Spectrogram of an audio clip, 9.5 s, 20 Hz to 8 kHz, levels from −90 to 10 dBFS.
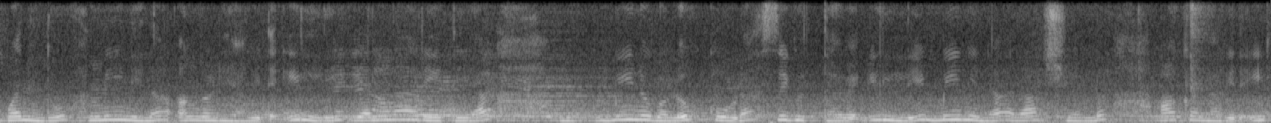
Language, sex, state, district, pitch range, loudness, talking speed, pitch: Kannada, female, Karnataka, Belgaum, 220-255 Hz, -15 LUFS, 80 wpm, 235 Hz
